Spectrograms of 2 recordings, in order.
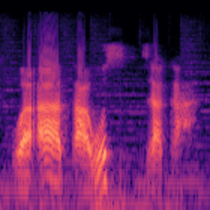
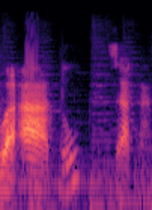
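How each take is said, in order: First: The word is read with three syllables, 'a-ta-wu'. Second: The word is read with two syllables, 'a-tu'. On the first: The speaker calls it right. "Huruf tak dibaca fathah. Huruf wawu dibaca dhammah" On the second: The speaker calls it wrong.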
